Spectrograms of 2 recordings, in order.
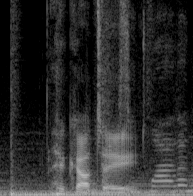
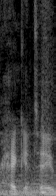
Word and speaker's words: Hecate: But yeah, like my knowledge of Hecate, or Hecate, however you want to pronounce it, was her relationship to the land of Colchis, where the Greek hero Jason traveled to.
